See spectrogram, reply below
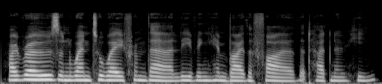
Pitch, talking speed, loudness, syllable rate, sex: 185 Hz, 250 wpm, -15 LUFS, 5.2 syllables/s, female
